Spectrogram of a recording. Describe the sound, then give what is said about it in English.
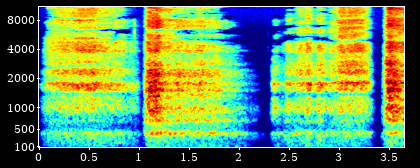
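Deep breaths drawn and released by a woman after crying, several long, loud, breathy rushes of air in succession with short pauses between them and no talk. “She wiped the tears with her bare arms and then took 2 deep breaths.”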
